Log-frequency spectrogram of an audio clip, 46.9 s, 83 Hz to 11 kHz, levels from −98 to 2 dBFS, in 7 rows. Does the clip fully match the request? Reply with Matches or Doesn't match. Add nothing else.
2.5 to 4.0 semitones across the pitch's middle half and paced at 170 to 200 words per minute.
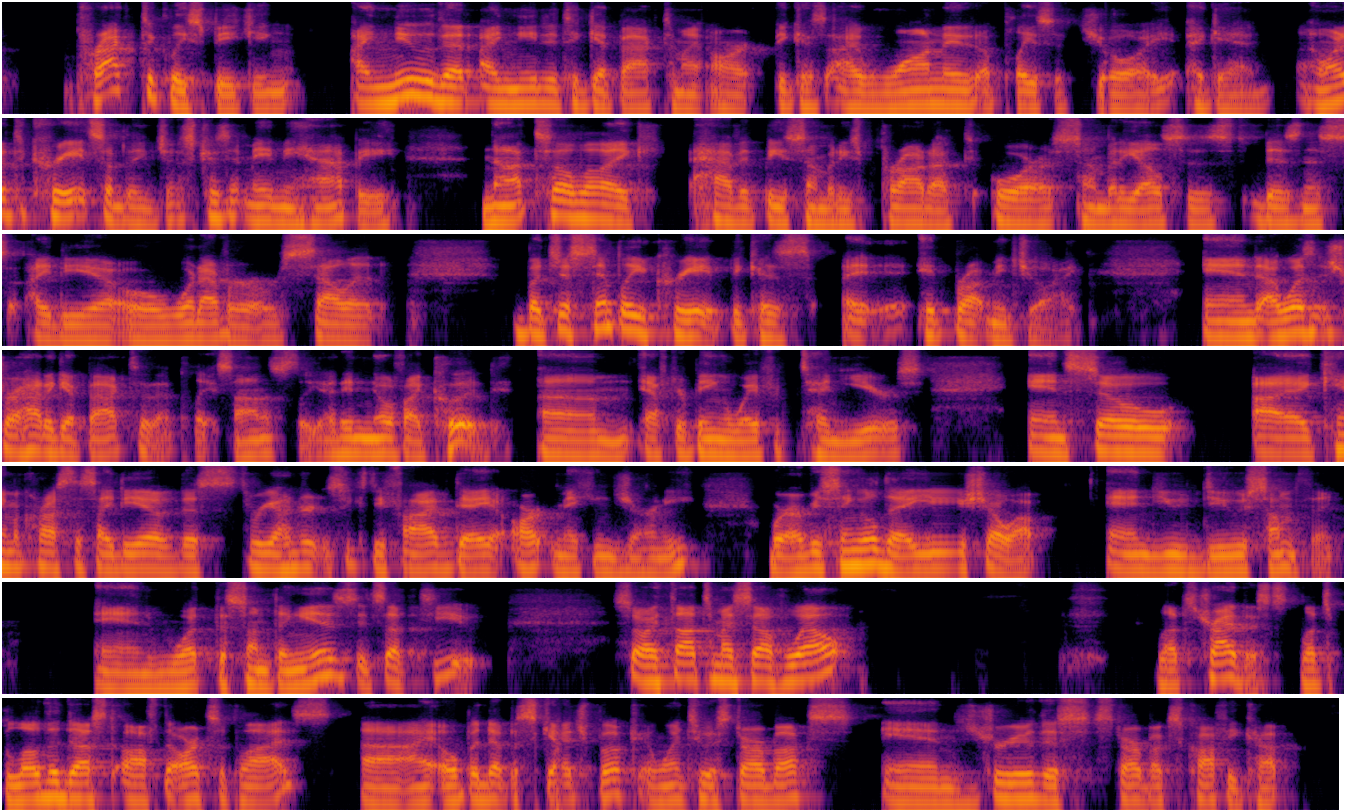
Matches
